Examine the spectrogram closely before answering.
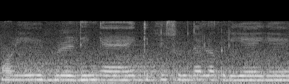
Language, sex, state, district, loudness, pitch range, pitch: Hindi, female, Uttarakhand, Tehri Garhwal, -12 LUFS, 200-210 Hz, 205 Hz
